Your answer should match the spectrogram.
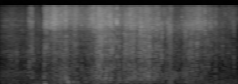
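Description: Brown paper wrapping crinkling and rustling as gloved hands dig into it to lift out a block of dry ice. It starts about half a second in and dies away near the end.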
